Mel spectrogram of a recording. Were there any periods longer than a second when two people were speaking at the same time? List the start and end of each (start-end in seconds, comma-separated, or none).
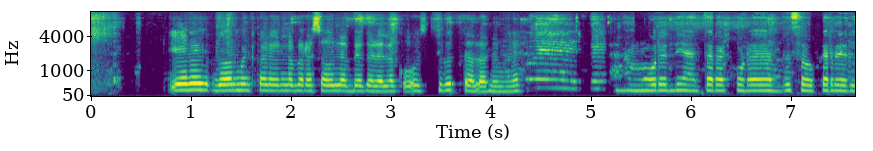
none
